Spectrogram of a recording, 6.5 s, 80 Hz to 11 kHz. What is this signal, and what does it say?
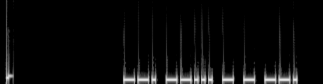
Morse code, heard as a keyed tone, about 17 wpm, 700 Hz. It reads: G7TTG
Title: DXCC-100 Call Signs - 5 Characters - 17wpm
